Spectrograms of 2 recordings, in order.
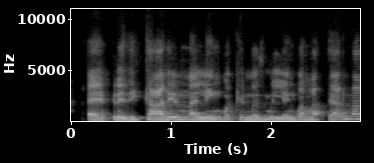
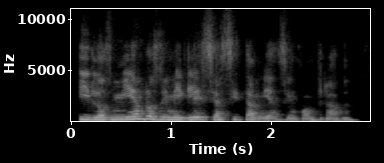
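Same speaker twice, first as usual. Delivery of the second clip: ordinary delivery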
